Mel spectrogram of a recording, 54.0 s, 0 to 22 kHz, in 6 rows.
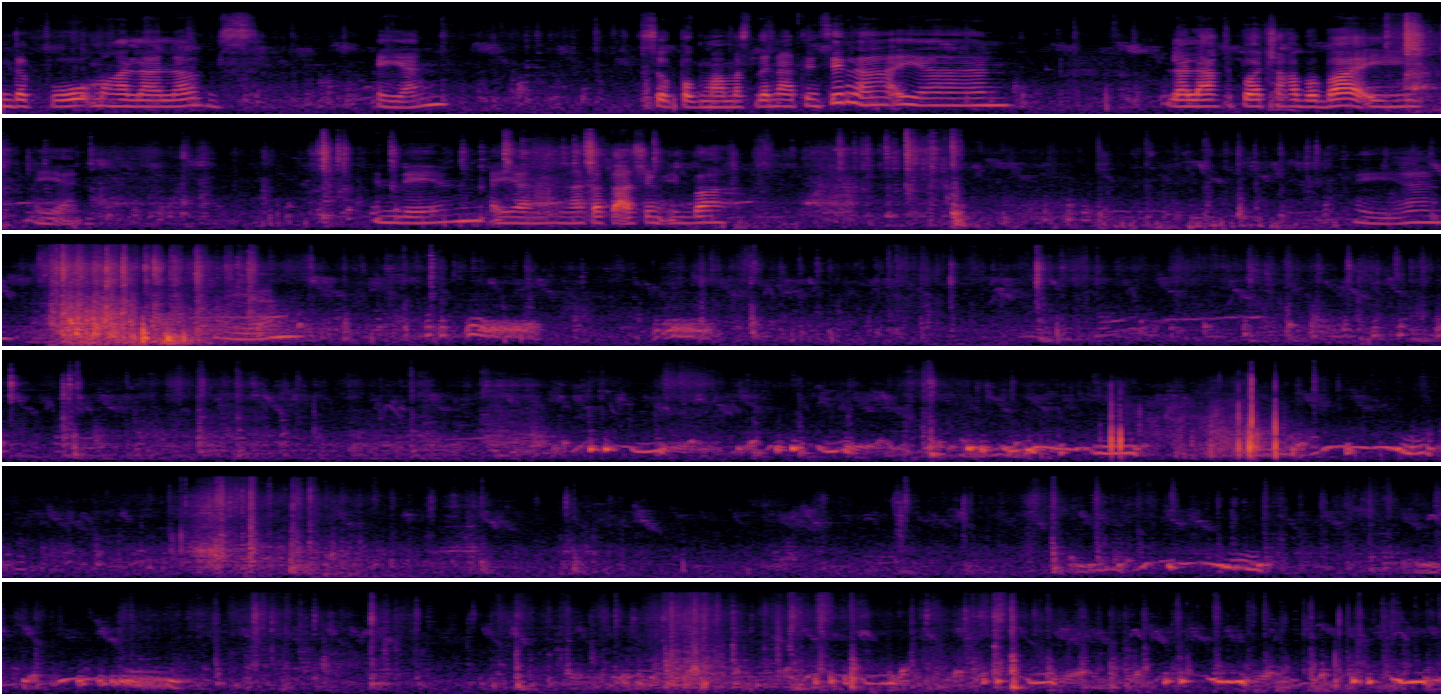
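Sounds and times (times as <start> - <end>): pigeons cooing: 18.2 - 22.9, 28.6 - 39.1, 42.5 - 46.6, 48.0 - 53.9.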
